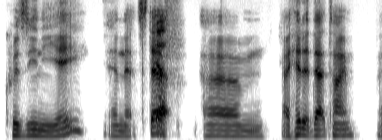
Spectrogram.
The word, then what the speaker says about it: Cuisinier: Again, I'm gonna I call him Cuisinier, but just before we started recording, he corrected me that it's should be in French, so it's Cuisinier, and that's Stef.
